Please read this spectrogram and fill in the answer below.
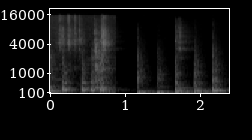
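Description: Metal drum key working the tension rods of a marching tenor drum lug by lug as a new head is tensioned: a quick run of short clicks and knocks, broken twice by abrupt silence.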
